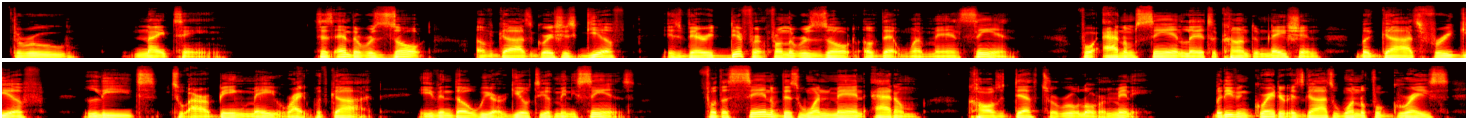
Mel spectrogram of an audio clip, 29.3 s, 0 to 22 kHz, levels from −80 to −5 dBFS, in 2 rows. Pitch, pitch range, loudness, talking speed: 95 Hz, 85-105 Hz, -19 LUFS, 140 wpm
